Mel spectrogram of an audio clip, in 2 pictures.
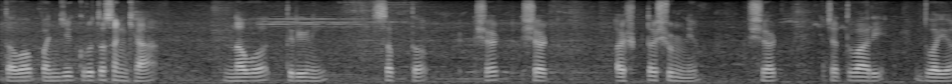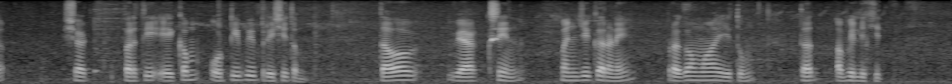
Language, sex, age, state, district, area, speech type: Sanskrit, male, 18-30, Maharashtra, Nagpur, urban, read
